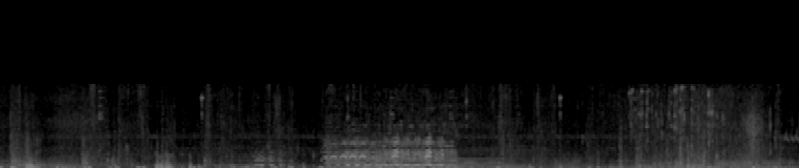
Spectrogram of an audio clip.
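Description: Hooves clop in a quick rhythm, then a horse lets out a loud, drawn-out whinny before the hoofbeats carry on, in the video game Red Dead Redemption Online.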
